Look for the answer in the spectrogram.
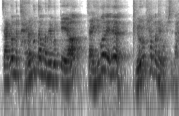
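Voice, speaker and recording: A man's voice: high voice, very animated, fast talker, slight background noise. A man teaching a math lesson in a classroom, repeating key terms and asking the class questions. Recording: roomy echo, voice from a distance.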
